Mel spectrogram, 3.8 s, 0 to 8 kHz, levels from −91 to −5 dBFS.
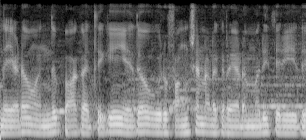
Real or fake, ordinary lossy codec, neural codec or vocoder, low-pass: real; none; none; 7.2 kHz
